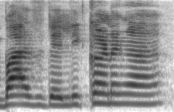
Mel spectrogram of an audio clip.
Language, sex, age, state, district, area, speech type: Goan Konkani, female, 18-30, Goa, Murmgao, rural, spontaneous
